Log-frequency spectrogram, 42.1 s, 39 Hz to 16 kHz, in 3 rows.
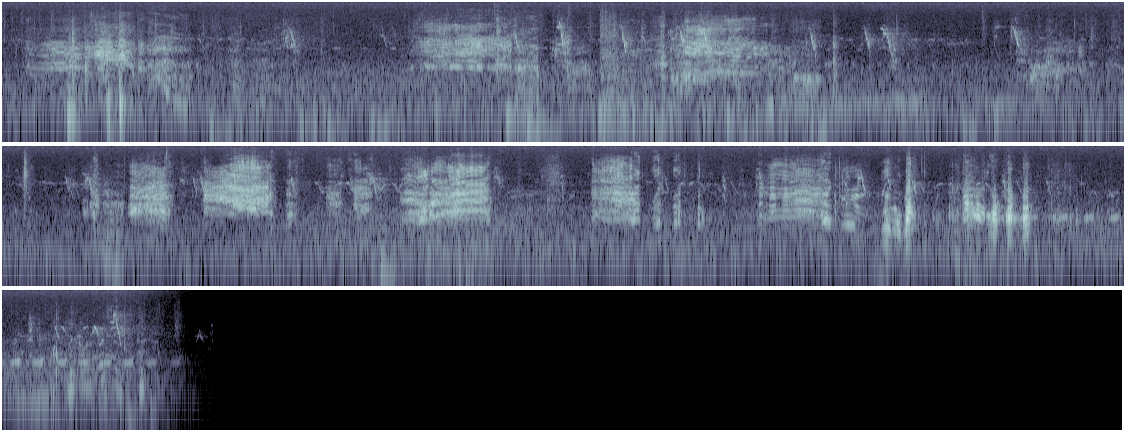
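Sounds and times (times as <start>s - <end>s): hyenas giggling and squealing: 0.3s - 3.7s, 5.1s - 11.9s, 15.0s - 30.3s.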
